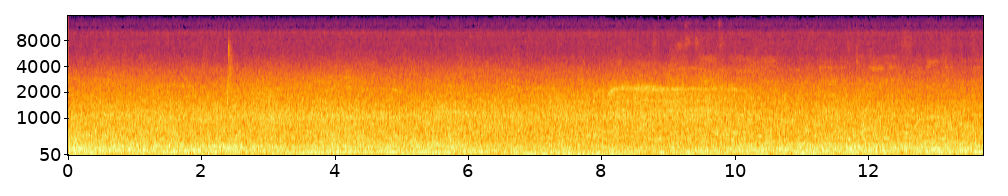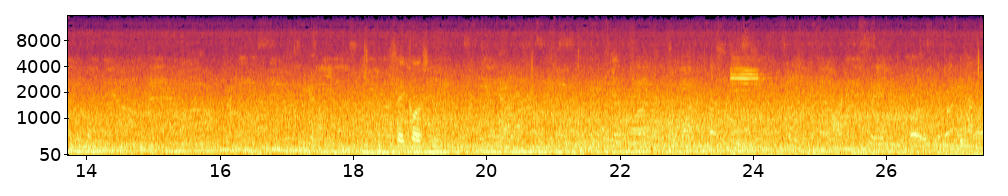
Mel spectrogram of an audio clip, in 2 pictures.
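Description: Steady wind rumbles outdoors against a microphone.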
